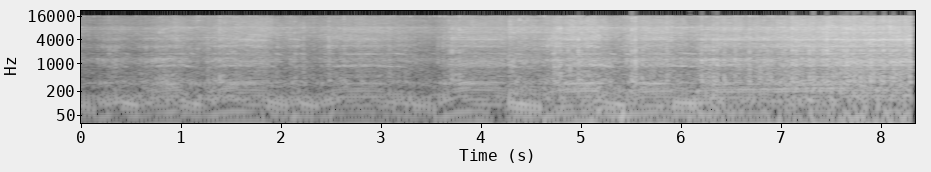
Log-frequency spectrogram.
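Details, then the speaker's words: Honda BeAT FI scooter, rough starter: harsh growl from CVT case only on initial throttle pulling away, gone at mid-high speed, like a shattered bearing; cause not yet known. "ada suara aneh ya suara aneh Suaranya berisik sekali apabila kita Nyalakan pas mau jalan itu awalan ada suara berisik berisiknya itu seperti ada laher yang hancur di dalam sini ya"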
